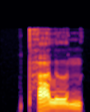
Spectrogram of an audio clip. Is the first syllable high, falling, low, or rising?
falling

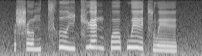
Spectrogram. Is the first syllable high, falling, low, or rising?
rising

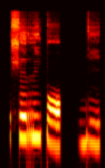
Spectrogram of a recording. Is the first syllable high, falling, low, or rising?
high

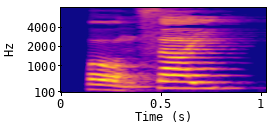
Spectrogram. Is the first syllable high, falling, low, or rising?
low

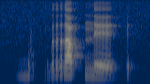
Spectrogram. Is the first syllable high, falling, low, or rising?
low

